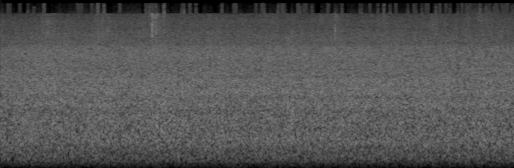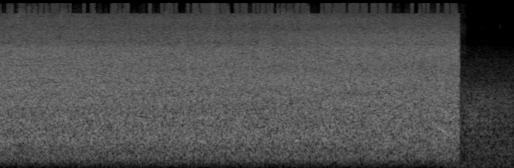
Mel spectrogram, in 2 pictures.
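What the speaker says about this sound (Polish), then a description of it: "Widok na wodospad, który jest obok." A waterfall near Melkevoll Bretun campsite in Norway roars in a steady, dense rush of water, loud and unbroken, then drops off abruptly near the end.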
